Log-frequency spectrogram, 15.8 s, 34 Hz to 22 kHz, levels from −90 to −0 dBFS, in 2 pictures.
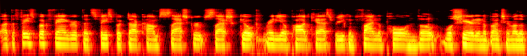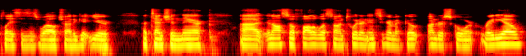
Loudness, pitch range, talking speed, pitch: -22 LUFS, 120-130 Hz, 195 wpm, 125 Hz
